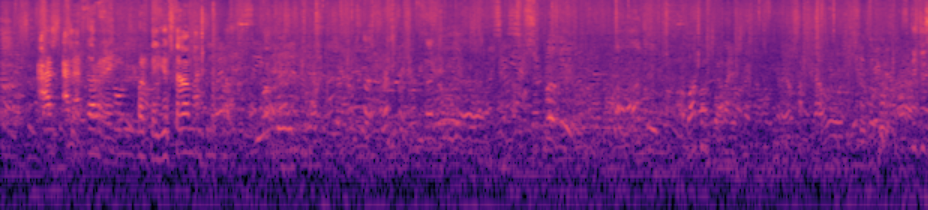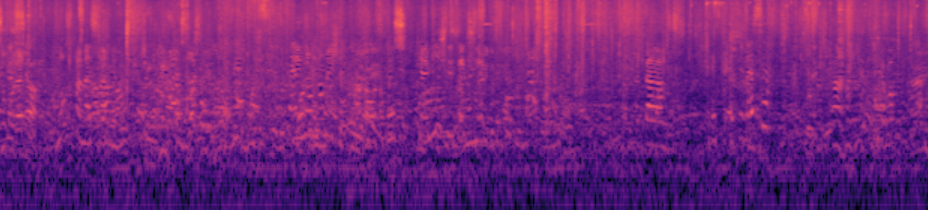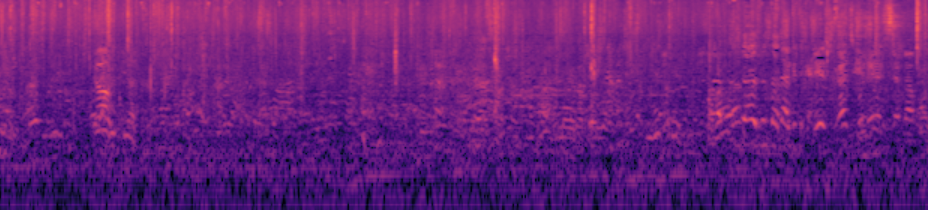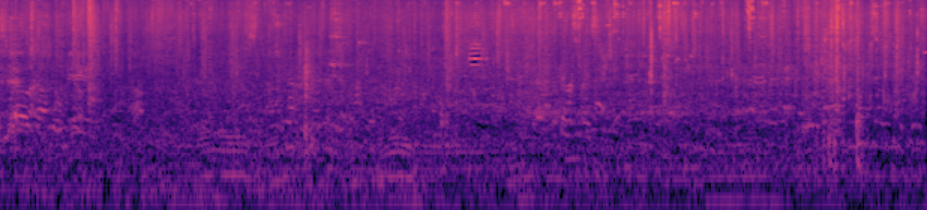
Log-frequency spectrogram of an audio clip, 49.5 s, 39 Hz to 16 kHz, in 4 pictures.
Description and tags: Marrakesh Street Ambience 4
Street ambience in Marrakesh
ambience, ambiance, city, marrakesh, marrakech, general-noise, soundscape, field-recording, ambient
